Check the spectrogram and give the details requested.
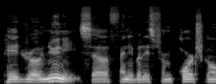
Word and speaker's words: Nunes: as Pedro Nunes or Pedro Nunez. There's many different ways to pronounce the name, but when I looked it up on Portuguese, it said Pedro Nunes.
